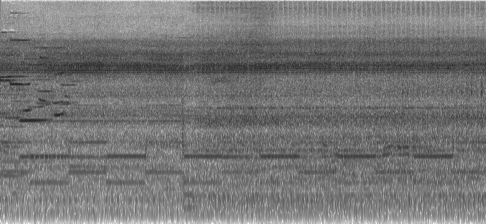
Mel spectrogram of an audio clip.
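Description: Steady noise of an electric commuter train standing at the station. Over it runs a simple tune of held notes, a new note about every half second.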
